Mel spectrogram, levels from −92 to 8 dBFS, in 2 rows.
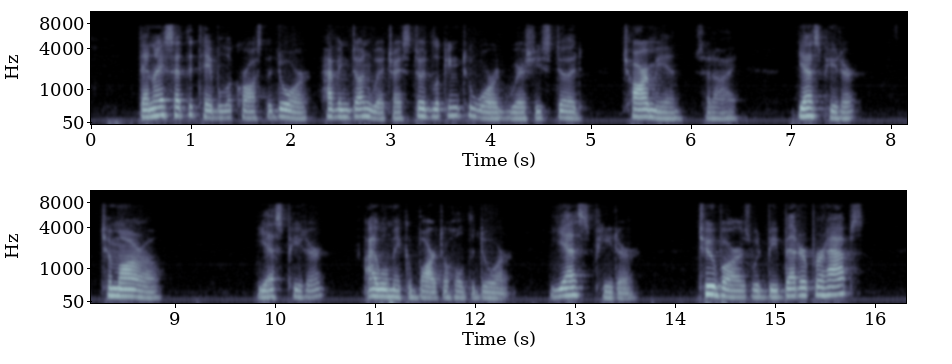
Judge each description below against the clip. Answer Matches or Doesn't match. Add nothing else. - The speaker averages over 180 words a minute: Doesn't match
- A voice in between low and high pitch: Matches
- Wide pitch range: Doesn't match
